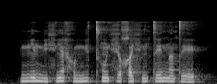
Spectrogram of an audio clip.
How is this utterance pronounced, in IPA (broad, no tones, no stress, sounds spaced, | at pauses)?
mʲ ɛ̃ mʲ a fʲ ã h o mʲ ɯ tʰ ũ fʲ u χ ɛ fʲ õ t e n ã t e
